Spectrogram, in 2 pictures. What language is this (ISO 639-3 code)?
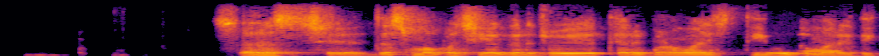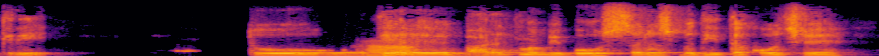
guj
